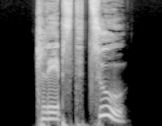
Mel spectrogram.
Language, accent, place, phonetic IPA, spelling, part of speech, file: German, Germany, Berlin, [ˌkleːpst ˈt͡suː], klebst zu, verb, De-klebst zu.ogg
- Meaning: second-person singular present of zukleben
